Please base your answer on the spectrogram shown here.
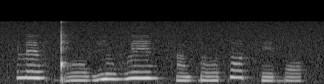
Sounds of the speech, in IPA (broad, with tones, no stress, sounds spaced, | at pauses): l ɛ˥ v ɡ͡ǃ ɤː˩ v n ɯ˧ v l eː˥ v t͡sʰ ã˩ v ɗ ɤː˩ t ɤ˥ t͡sʰ e˩ ɠ ɔ˩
